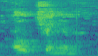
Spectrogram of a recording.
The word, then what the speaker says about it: Altrincham: Altringham Ja.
